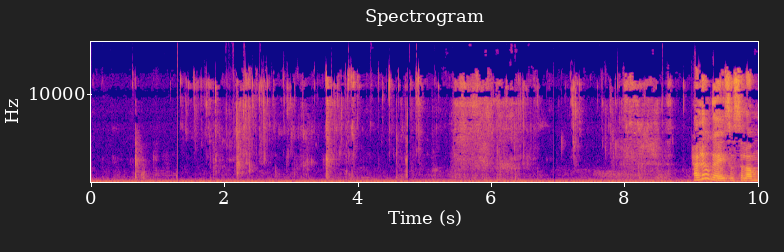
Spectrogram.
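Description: A woman chews and smacks her lips while eating, close to a microphone.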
